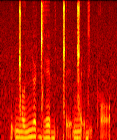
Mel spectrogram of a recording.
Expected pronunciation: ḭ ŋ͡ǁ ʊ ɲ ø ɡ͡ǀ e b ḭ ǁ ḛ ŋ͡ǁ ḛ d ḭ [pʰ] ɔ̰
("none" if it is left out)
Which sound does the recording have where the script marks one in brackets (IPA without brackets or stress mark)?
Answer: pʰ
